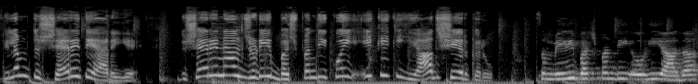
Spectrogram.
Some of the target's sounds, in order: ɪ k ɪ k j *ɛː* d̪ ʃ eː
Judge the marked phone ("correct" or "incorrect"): incorrect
